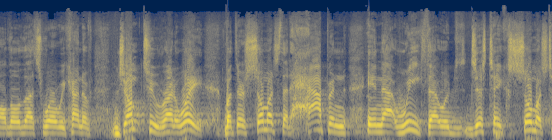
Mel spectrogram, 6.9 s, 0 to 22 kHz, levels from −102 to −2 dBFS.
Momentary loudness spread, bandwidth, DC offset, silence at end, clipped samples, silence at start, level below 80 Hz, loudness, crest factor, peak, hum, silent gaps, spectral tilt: 5 LU; 17.5 kHz; under 0.1%; 0 s; under 0.1%; 0 s; -48 dBFS; -15 LUFS; 14 dB; 0 dBFS; none; none; -3.5 dB/octave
